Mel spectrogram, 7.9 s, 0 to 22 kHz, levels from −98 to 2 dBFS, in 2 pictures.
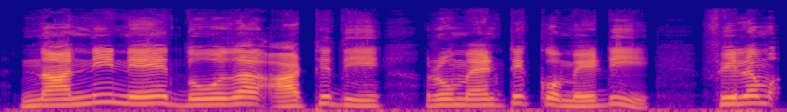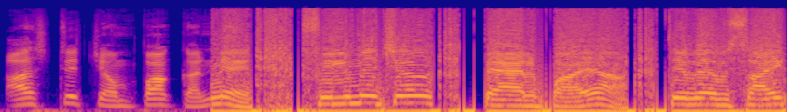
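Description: From 4.99 s to the end at 7.87 s, the speech turns harsh and buzzy. Pauses fill with loud noise. This is likely a stuck bit. One data bit holds a fixed value, so about half the samples jump by steps near -15 dBFS.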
